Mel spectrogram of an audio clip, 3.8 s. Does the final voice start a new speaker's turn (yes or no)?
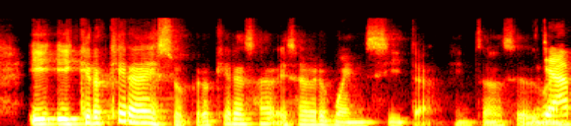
yes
